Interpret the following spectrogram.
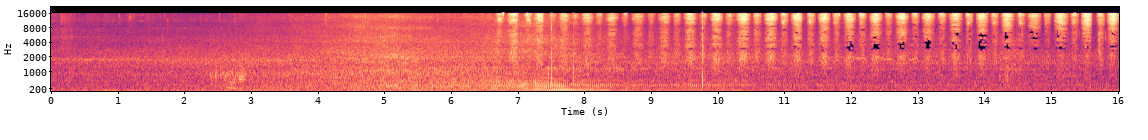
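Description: Handheld plastic balloon pump worked in quick strokes, about three a second, pushing air into a foil balloon that is being filled only until just taut. Under it a low traffic rumble swells loudest about halfway through.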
